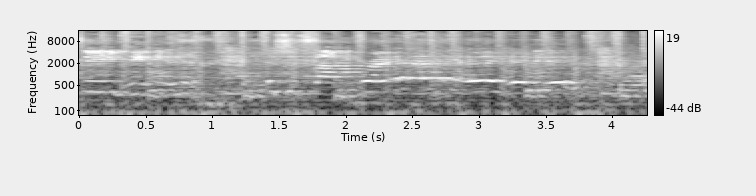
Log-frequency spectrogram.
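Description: Live rock song played on electric and acoustic guitar, with a melodic line that bends and holds a long note in the middle.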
